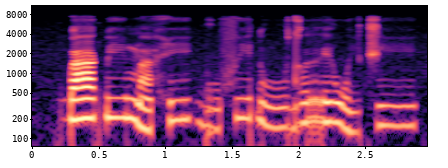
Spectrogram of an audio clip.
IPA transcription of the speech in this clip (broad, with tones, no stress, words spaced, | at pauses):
ɡ͡baː˦k͡piː˦mã˨hiː˦ ɡ͡bu˨ fi˦ɗuː˨dʊ˦rɪ˦ wi˨t͡ʃiː˦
